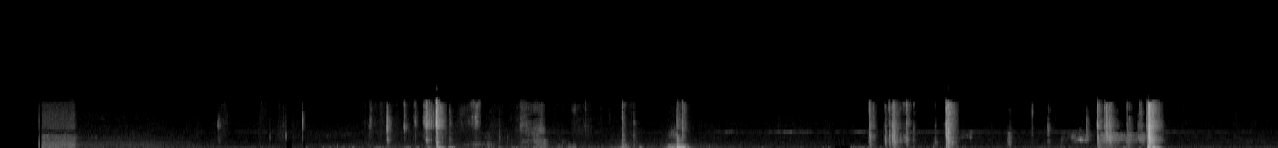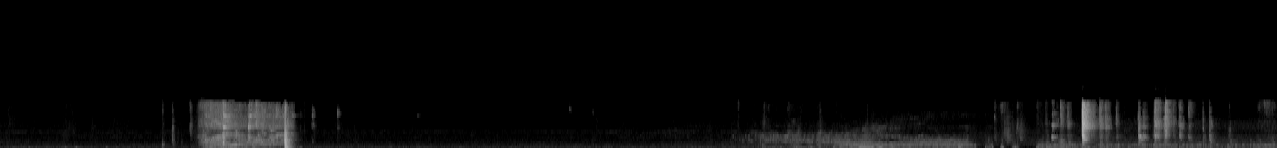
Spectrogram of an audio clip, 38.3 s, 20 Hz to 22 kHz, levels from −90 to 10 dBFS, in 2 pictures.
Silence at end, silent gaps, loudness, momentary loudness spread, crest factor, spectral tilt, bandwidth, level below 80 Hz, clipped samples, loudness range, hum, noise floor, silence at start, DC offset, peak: 1 s; none; -30 LUFS; 32 LU; 38 dB; 1 dB/octave; 7.2 kHz; -84 dBFS; under 0.1%; 23 LU; none; -78 dBFS; 0.65 s; under 0.1%; -2 dBFS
